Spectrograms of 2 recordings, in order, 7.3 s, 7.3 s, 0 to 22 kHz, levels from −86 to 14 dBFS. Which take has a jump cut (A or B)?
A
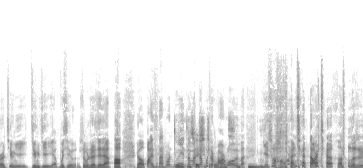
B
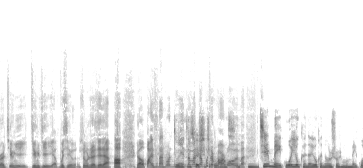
B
